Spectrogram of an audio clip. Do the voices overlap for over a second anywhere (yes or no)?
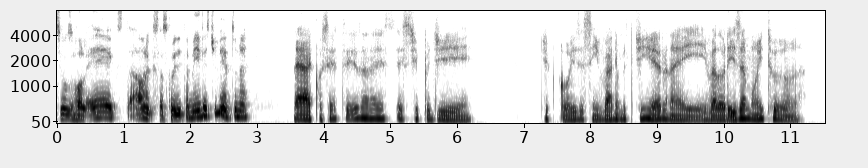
no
